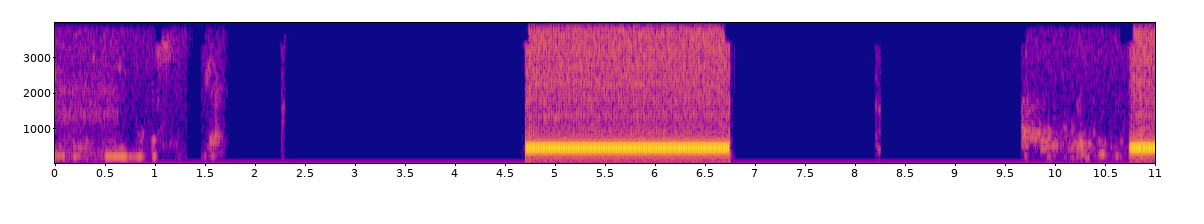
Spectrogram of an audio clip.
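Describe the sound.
A telephone ringback tone plays as a call to a company is transferred to a secretary. A long, steady mid-pitched tone lasts about two seconds, silence follows, and the tone starts again at the end, with a few faint scattered noises between.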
